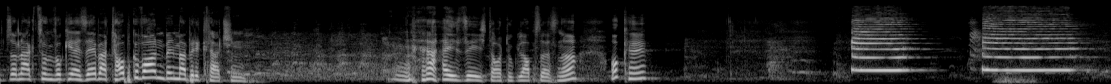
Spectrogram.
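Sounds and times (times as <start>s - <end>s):
speech: 0.0s - 2.8s, 3.9s - 6.6s
laughter: 2.3s - 4.5s
loud high-pitched air horn blasts: 8.4s - 11.1s.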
